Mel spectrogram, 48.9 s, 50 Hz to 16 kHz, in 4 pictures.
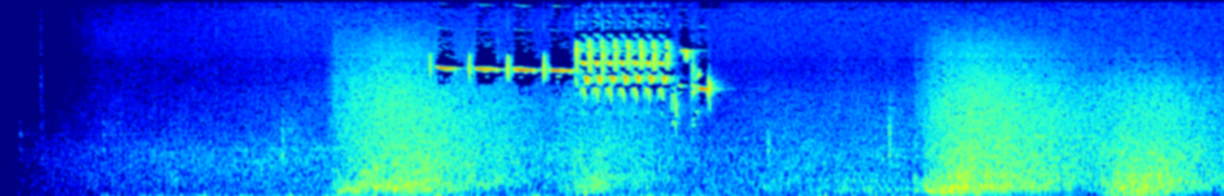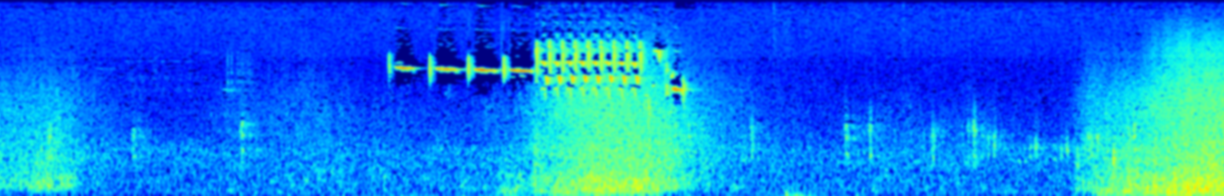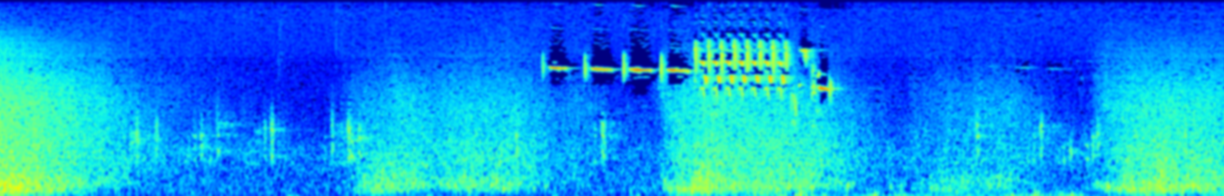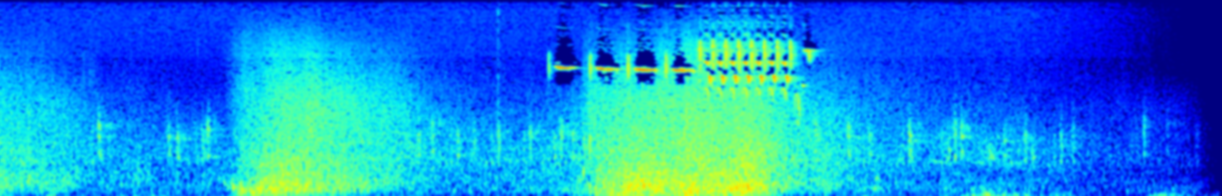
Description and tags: Taylor Head Nova Scotia, Bull Beach Soundscape. On Nova Scotia's Atlantic Coast. Recorded April 5th 2010, 1040hrs. Song Sparrow (Melospiza melodia) and Wood Frog (Rana sylvatica) can both be heard. Fostex FR2LE and Rode NT4 mic.
soundscape, head, scotia, taylor, beach, nova, bull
